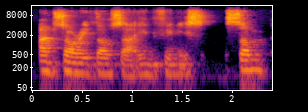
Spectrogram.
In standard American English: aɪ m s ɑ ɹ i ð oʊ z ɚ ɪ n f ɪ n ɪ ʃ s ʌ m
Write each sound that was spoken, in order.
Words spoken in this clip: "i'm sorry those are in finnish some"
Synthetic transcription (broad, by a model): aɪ m s ɑ ɹ i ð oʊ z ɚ ɪ n f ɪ n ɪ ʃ s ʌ m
